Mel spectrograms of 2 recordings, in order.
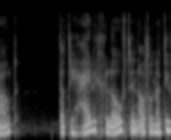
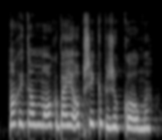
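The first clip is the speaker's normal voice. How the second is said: very high, whiny, nagging, pleading voice; 10 semitones higher, 3 dB louder than usual. Narrator reads one character's line in a conversation, whiny. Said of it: "Het klinkt zeurderig".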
